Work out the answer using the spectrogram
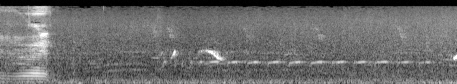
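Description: A hill myna opens with a short, voice-like harmonic phrase, then gives a few sharp chirps and a long, steady, mid-pitched whistled tone.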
